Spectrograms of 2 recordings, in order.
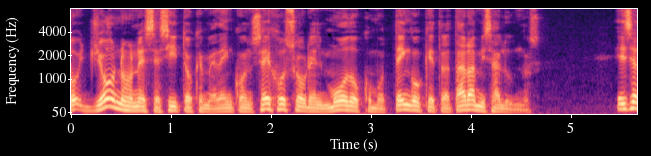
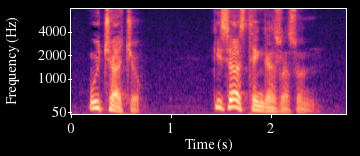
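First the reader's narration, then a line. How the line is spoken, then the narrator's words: Said dryly. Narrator (Spanish): dijo secamente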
